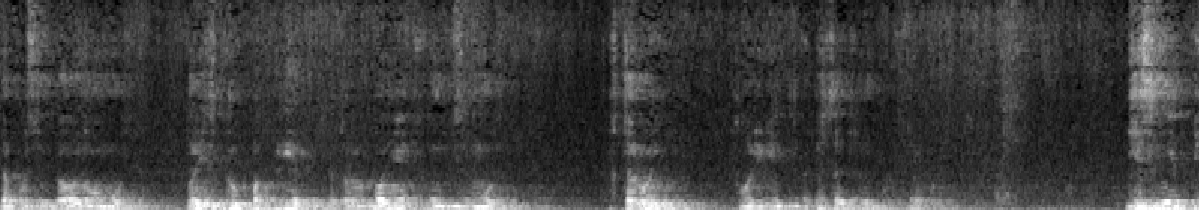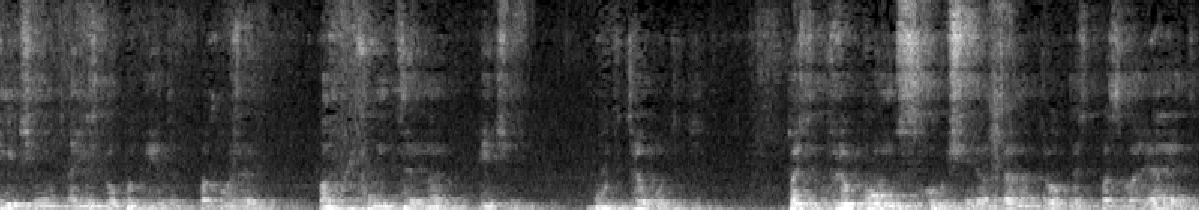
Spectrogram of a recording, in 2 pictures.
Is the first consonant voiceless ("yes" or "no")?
no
